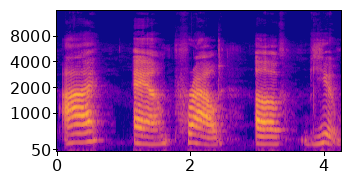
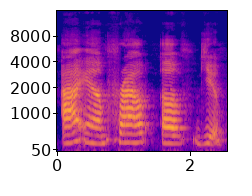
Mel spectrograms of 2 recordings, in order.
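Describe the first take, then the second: First: It is said louder, with more force and authority. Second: It is said in a plain, moderate voice. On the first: "With a little bit more authority, or as Kevin Hart would say it with your chest" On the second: "Say it again"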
